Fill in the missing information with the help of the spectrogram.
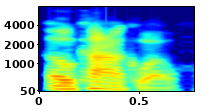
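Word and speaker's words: Okonkwo: How do you pronounce Okonquo? Okonquo.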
